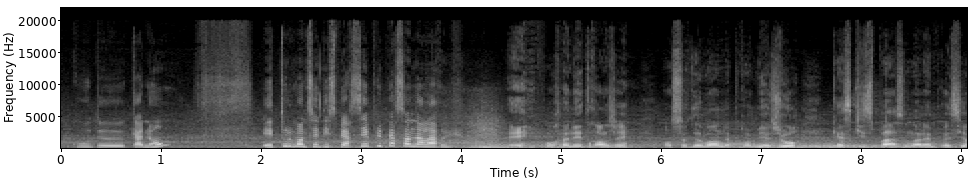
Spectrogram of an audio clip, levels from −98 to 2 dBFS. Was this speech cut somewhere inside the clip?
yes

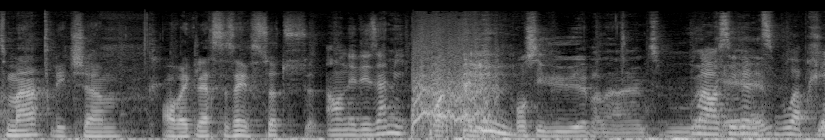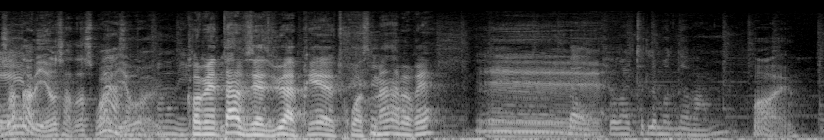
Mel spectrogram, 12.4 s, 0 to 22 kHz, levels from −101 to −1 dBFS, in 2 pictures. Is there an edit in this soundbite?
no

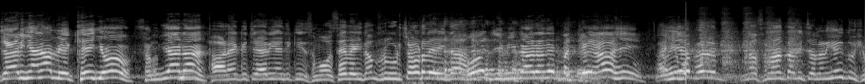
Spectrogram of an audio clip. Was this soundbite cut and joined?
yes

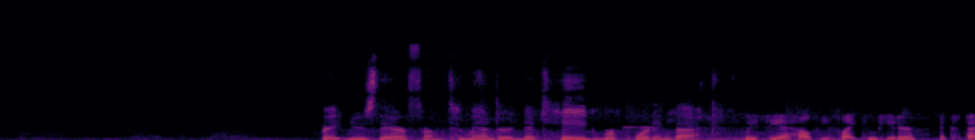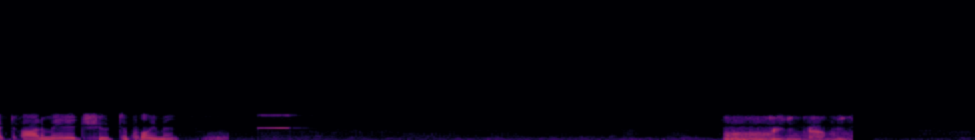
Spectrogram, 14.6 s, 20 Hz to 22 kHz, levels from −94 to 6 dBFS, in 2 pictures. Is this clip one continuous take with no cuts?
no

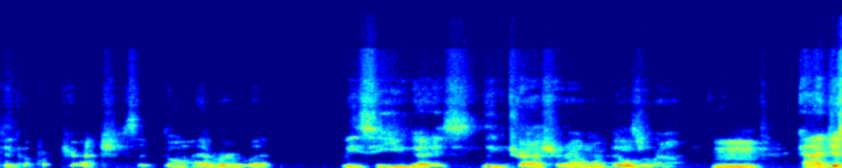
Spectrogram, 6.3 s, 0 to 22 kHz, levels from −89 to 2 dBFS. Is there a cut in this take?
no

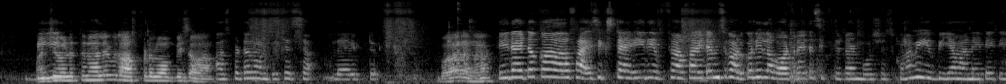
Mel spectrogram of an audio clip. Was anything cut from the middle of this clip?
no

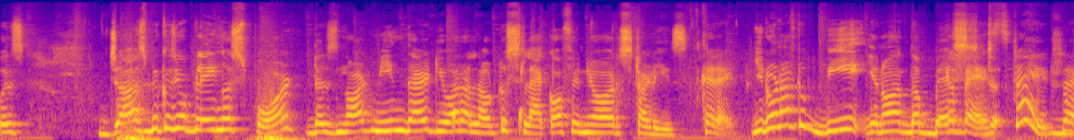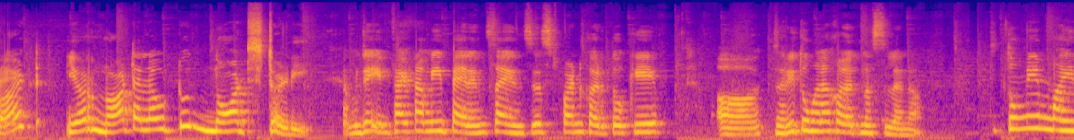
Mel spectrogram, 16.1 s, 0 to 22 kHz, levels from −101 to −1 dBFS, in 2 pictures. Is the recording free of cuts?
no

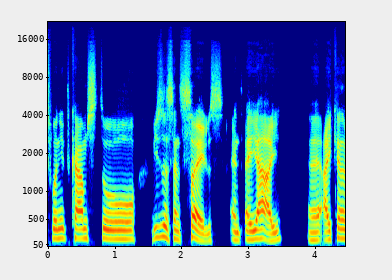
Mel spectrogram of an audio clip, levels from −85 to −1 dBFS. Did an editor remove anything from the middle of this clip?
yes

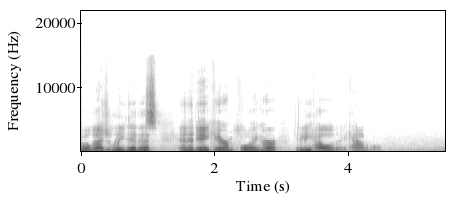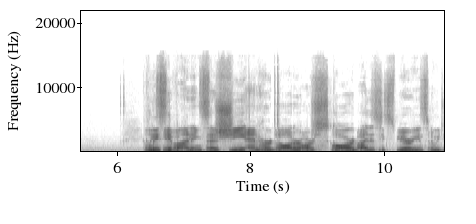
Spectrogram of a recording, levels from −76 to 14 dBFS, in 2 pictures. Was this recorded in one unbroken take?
no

